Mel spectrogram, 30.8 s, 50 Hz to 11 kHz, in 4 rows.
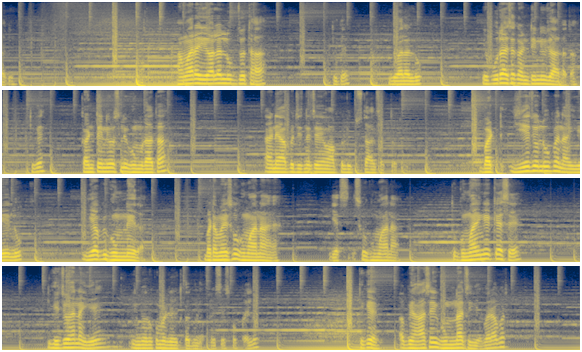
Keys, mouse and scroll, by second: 0.8 middle click, 1.4 middle click, 2.2 middle click, 2.5 middle click, 3.0 middle click, 3.4 middle click, 3.8 middle click, 4.0 middle click, 4.2 3, 4.7 alt+click, 5.0 middle click, 5.6 alt+click, 6.4 alt+click, 6.7-8.4 middle drag, 8.7 middle click, 10.3 middle click, 11.0 middle click, 11.4 ctrl+r, 12.8 right click, 13.4 middle click, 13.7 middle click, 13.9 middle click, 14.7 3, 15.3 3, 15.5 4, 15.9 alt+click, 16.4 middle click, 16.8 middle click, 17.3 middle click, 17.7 middle click, 18.8 ctrl+middle click, 20.1 middle click, 20.5 shift+middle click, 20.8 middle click, 21.4 shift+middle click, 21.7 middle click, 22.1 middle click, 22.7 middle click, 23.3 3, 23.6 click, 23.9 middle click, 24.5 shift+click, 24.9 x, 25.7 middle click, 26.5 1, 26.8 click, 27.1 g, 28.2 click, 28.9 click, 29.1 g, 29.8 click, 29.9 g, 30.5 click, 30.6 g.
